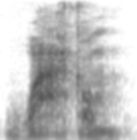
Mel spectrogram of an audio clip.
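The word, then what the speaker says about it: Wacom: uh that the correct way to pronounce the company that makes this is Whackom.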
